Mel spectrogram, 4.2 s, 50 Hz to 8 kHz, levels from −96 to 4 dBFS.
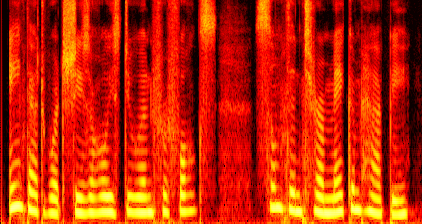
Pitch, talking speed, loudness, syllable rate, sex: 215 Hz, 170 wpm, -15 LUFS, 4.7 syllables/s, female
